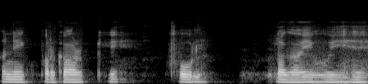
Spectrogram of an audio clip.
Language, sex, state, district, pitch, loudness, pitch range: Hindi, male, Bihar, Vaishali, 115 Hz, -18 LUFS, 115-120 Hz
